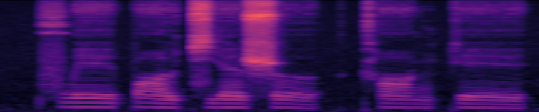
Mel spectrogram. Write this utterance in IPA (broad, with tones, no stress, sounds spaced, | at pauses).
f w e˦ ɪ̯ p ɑ˥˨ ʊ̯ t͡ɕ j ɛ˦ ʂ ɤ˥˨ | kʰ ɑ˥˨ ŋ k e˥˨ ɪ̯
